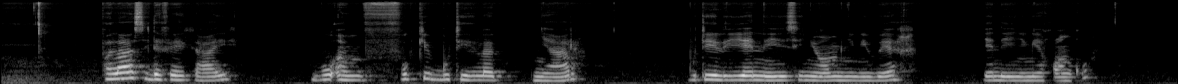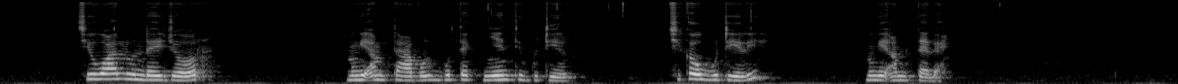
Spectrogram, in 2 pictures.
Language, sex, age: Wolof, female, 25-35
